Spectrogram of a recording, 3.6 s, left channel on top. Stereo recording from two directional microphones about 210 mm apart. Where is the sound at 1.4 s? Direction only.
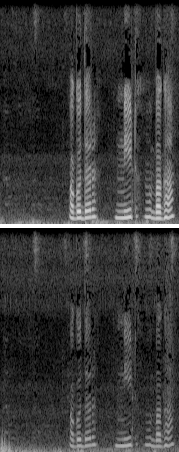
40° left (ahead or behind).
